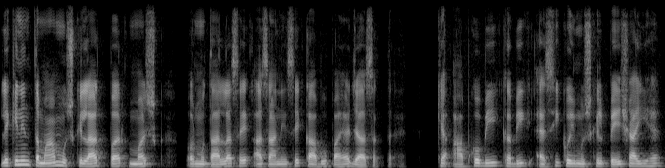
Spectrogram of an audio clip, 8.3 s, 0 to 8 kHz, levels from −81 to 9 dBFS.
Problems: none marked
